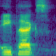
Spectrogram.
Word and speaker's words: apx: own uh package manager called Apex it's just apx but they call it they pronounce it Apex and um hopefully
